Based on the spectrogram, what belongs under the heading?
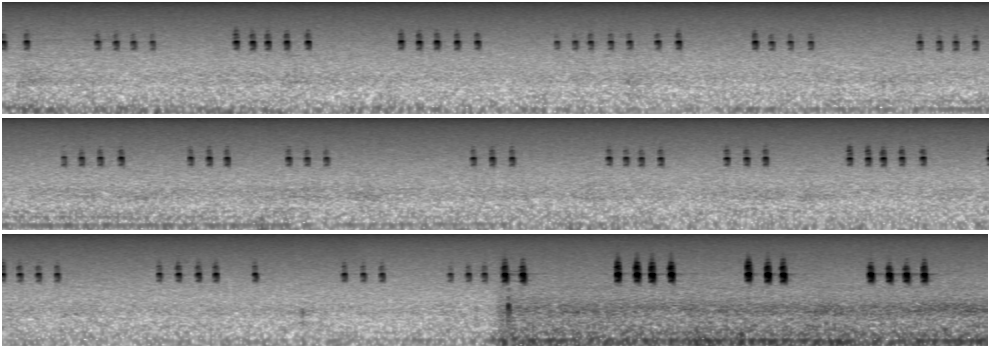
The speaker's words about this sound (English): To that wild bird.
